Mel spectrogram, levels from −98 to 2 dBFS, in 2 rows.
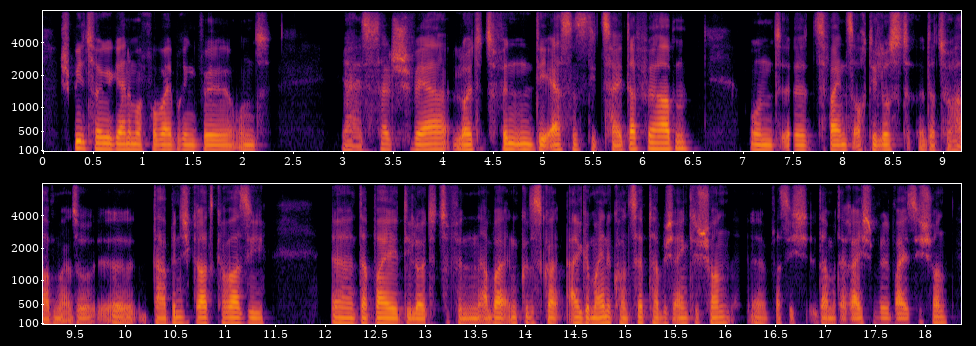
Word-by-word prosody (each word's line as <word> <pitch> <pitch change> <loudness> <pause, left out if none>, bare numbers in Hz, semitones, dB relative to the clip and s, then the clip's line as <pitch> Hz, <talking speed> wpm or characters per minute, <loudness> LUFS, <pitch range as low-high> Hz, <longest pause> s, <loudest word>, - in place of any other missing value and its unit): Spielzeuge 125 -4 +2
gerne 115 0 +3
mal 115 -1 +2
vorbeibringen 110 -1 -1
will. 105 0 +3
Und, 105 0 -5 0.7
ja, 100 -1 -5
es 95 0 -3
ist - - -8
halt 115 -1 -2
schwer, 115 0 +3
Leute 110 +1 +1
zu - - -1
finden, 115 -1 +2
die 110 0 +1
erstens 110 0 +1
die - - -10
Zeit 100 +3 0
dafür 125 +2 +3
haben 130 +1 +4 0.5
und, 105 -2 0
äh, 105 -1 0
zweitens 105 +1 +2
auch - - -3
die 105 - -1
Lust 105 0 +1
dazu - - -5
haben. - - -3
Also, - - -4
äh, - - -3 0.2
da 105 -1 0
bin 115 +3 -2
ich 115 +1 -2
grad 110 -1 +3
quasi, 110 -1 +2 0.7
äh, 105 -2 +1
dabei, 105 0 +4
die 100 0 -5
Leute 100 0 0
zu - - -4
finden. 100 +1 -3
Aber 105 +2 +2
'n 110 -1 -5
gutes 110 0 0
Kon 110 -2 0
allgemeine 110 +1 +2
Konzept 110 +1 -2
habe 110 -1 -2
ich - - 0
eigentlich 105 -1 -1
schon. 110 +1 0
Äh, - - -6
was - - -6
ich - - -4
damit - - -3
erreichen 105 +2 0
will, 105 -1 -4
weiß 100 0 0
ich - - -2
schon. 115 - -2
110 Hz, 195 wpm, -29 LUFS, 105-115 Hz, 0.7 s, haben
